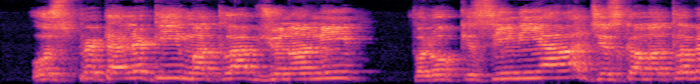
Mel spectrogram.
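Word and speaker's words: philoxenia: फिलोकिसेनिया। और यहां इसके स्पेलिंग में आपको बताता हूं, PHILO फिलो, और आगे क्या है? XENIA किसिनिया, फिलोकिसिनिया। 5381 नंबर का लफ्ज फिलोकिसिनिया।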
